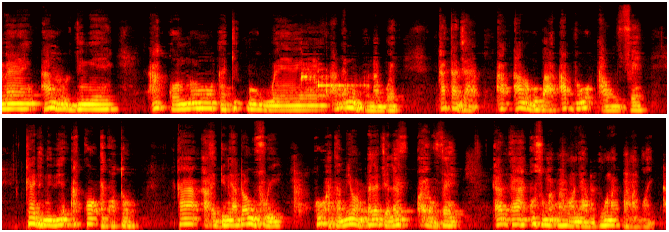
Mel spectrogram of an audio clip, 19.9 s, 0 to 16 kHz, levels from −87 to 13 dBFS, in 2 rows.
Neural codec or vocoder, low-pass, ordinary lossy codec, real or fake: codec, 44.1 kHz, 3.4 kbps, Pupu-Codec; 14.4 kHz; AAC, 48 kbps; fake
